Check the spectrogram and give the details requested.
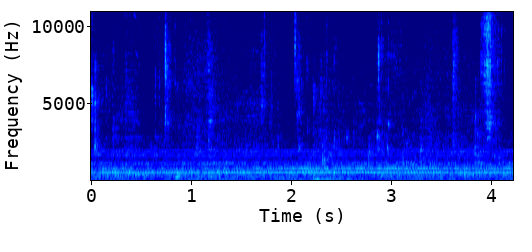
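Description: Quiet wet mouth sounds and small smacking clicks of a person eating a boiled Weißwurst, over a steady hum.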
